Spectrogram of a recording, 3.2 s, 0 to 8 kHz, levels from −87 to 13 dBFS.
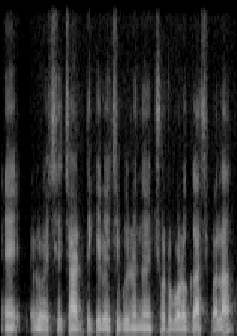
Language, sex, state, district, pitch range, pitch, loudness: Bengali, male, Tripura, West Tripura, 100-105 Hz, 105 Hz, -23 LUFS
